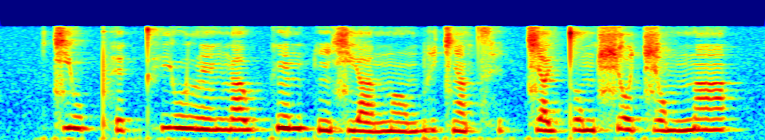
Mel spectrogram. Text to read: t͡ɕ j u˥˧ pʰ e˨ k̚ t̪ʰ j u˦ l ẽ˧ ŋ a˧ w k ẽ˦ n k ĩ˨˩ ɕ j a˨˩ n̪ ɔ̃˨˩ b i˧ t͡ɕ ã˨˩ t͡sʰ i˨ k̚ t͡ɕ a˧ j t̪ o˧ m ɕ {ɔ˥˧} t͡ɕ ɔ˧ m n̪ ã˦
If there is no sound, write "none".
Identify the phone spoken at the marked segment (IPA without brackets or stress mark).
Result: ɔ˥˧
